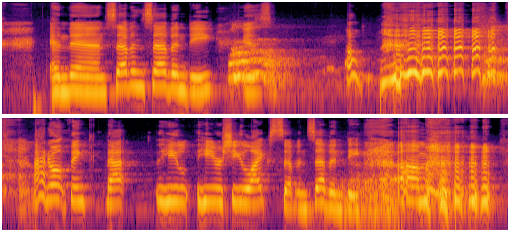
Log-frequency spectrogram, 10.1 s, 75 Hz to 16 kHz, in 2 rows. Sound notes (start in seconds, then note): 2.2 dog barks in audience; 8.8 laughter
